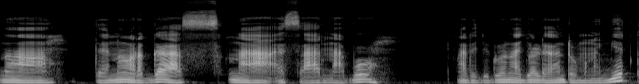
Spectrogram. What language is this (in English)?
Masai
